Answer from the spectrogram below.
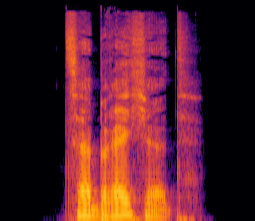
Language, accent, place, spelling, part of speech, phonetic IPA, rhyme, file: German, Germany, Berlin, zerbrechet, verb, [t͡sɛɐ̯ˈbʁɛçət], -ɛçət, De-zerbrechet.ogg
- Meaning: second-person plural subjunctive I of zerbrechen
